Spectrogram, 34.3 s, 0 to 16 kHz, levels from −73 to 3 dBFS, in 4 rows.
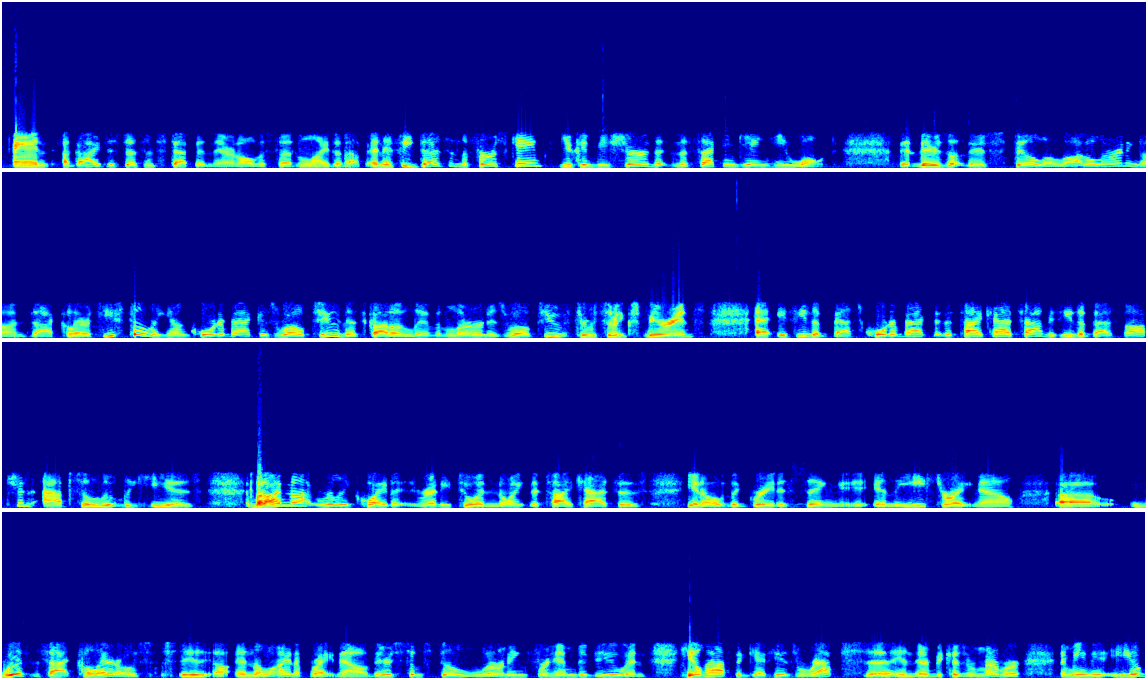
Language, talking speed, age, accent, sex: English, 240 wpm, 50-69, American, male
